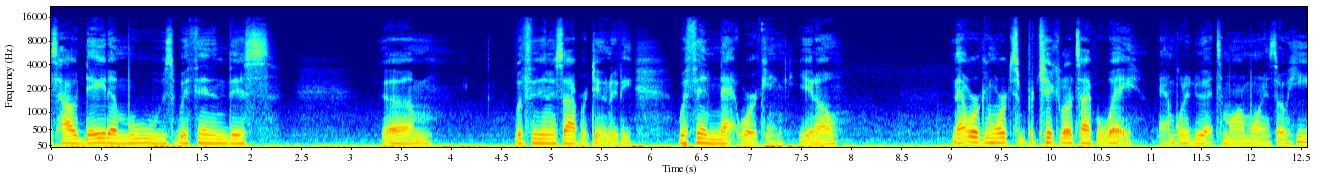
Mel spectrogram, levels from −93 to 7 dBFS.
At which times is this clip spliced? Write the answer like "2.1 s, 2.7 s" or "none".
11.1 s

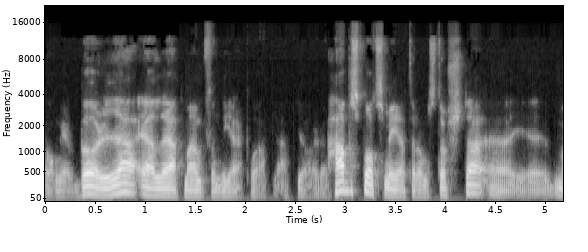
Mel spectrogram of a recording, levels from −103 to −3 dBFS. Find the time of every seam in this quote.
2.8 s

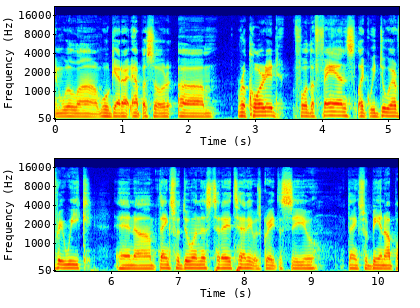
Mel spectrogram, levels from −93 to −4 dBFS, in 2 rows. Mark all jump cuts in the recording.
none

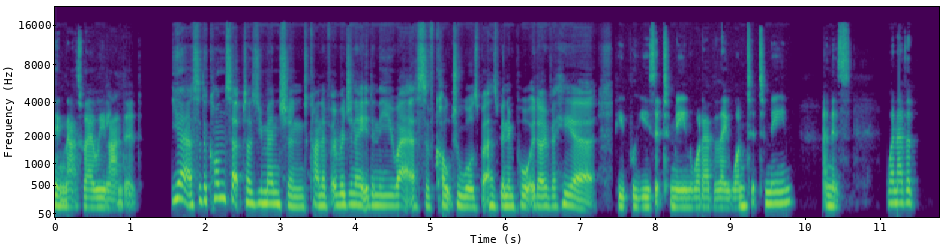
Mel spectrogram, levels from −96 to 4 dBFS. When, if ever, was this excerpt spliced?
7.4 s, 10.2 s

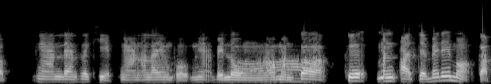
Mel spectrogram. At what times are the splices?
3.3 s

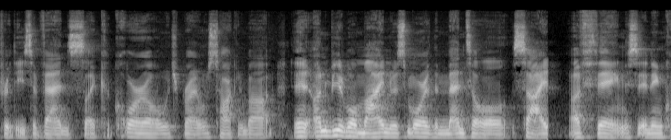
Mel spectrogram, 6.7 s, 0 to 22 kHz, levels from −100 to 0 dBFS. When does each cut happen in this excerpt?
2.8 s, 5.5 s

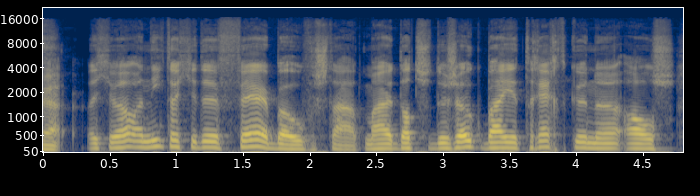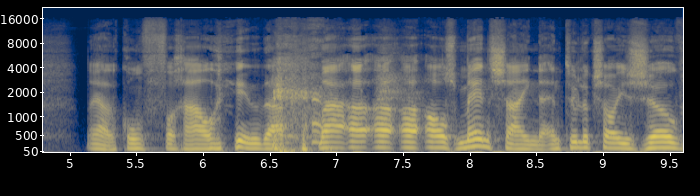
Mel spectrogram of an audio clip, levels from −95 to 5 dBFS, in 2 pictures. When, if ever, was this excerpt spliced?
none

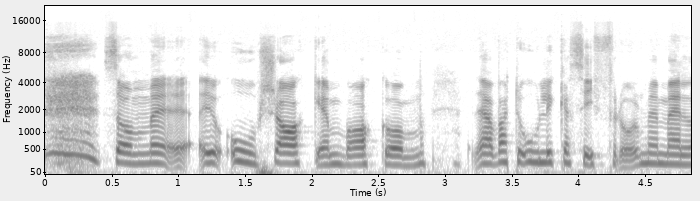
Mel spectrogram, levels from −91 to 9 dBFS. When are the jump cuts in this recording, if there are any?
none

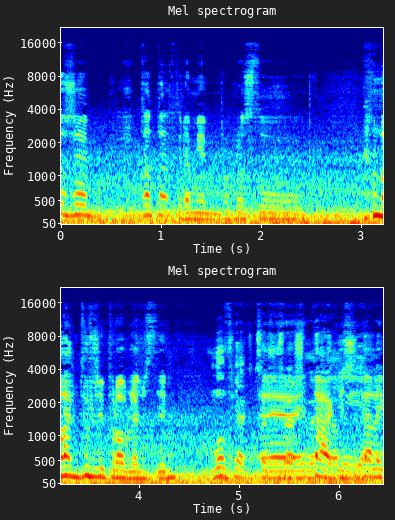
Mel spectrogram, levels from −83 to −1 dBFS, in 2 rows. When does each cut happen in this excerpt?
1.1 s

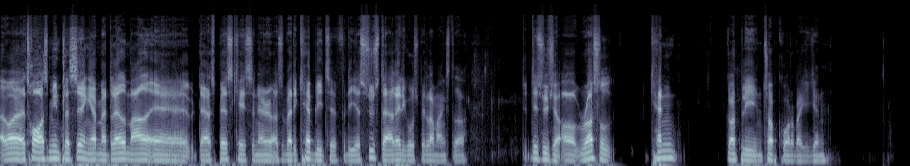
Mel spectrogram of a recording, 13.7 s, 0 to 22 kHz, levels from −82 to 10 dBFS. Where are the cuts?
8.4 s

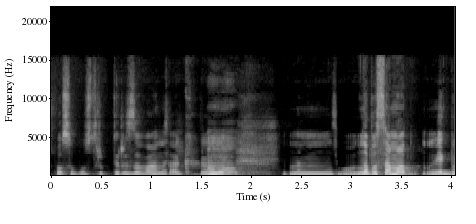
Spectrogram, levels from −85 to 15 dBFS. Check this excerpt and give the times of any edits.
1.1 s, 2.8 s

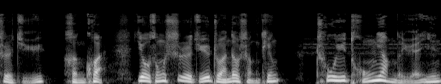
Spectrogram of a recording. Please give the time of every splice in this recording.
3.0 s

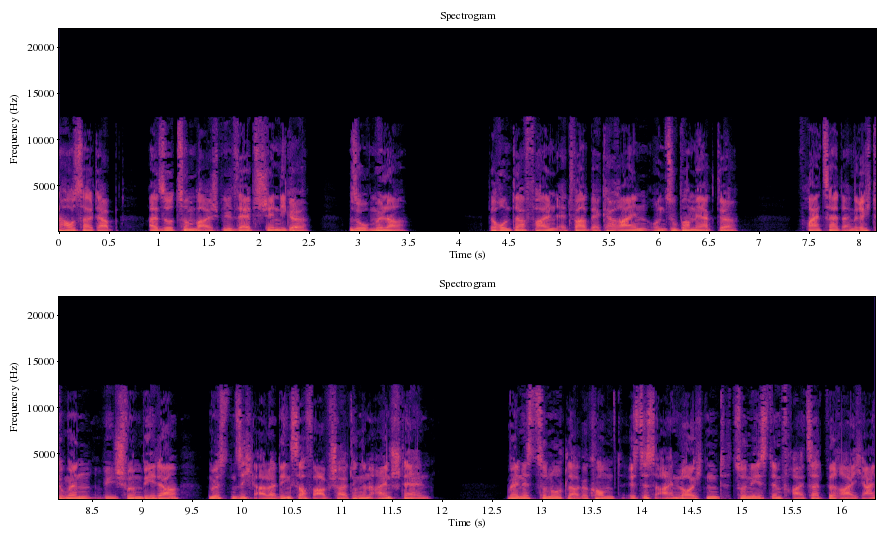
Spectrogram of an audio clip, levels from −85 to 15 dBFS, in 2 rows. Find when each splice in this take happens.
4.3 s

